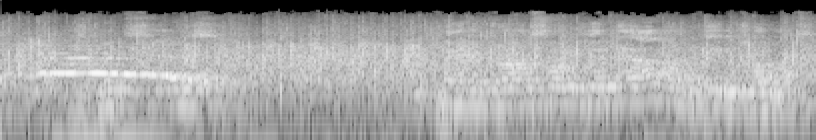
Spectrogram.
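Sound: audience applause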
